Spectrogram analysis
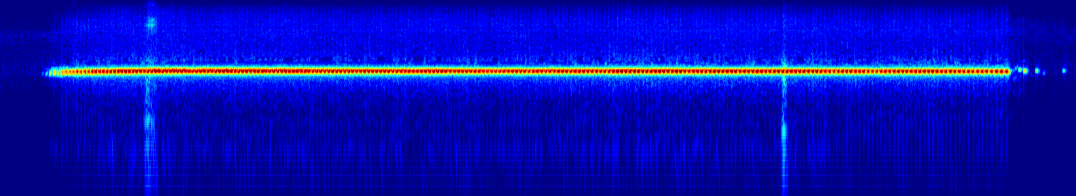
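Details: An American toad (Anaxyrus americanus) gives a long, steady, high-pitched musical trill lasting nearly ten seconds.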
